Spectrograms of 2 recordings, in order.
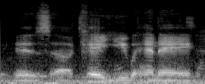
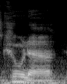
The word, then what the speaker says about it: Kuna: Another one that comes up often is K-U-N-A. So a lot of people think it's Kuna.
